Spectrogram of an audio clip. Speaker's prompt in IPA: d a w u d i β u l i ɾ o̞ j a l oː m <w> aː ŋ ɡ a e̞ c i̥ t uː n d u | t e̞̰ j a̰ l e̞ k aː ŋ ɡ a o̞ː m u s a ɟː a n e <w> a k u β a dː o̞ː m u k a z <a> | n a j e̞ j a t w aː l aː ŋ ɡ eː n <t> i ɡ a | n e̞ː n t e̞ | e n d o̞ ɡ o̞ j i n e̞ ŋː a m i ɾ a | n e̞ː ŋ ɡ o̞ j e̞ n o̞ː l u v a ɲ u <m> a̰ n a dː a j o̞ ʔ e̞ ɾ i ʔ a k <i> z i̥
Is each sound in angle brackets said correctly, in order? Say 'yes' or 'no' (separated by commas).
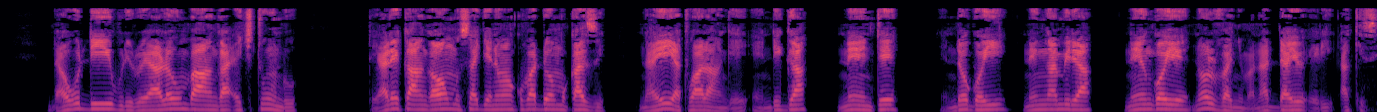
no, yes, no, no, yes, yes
